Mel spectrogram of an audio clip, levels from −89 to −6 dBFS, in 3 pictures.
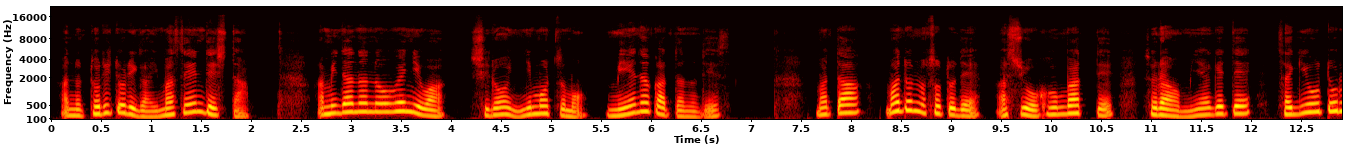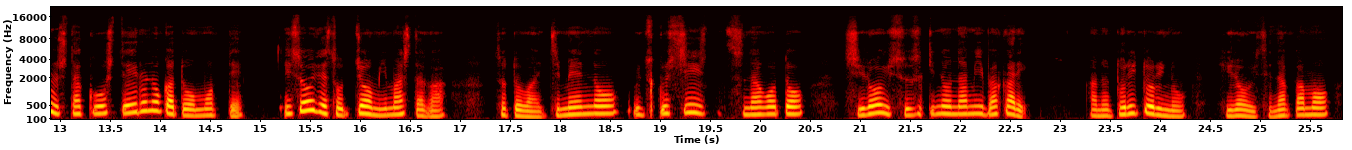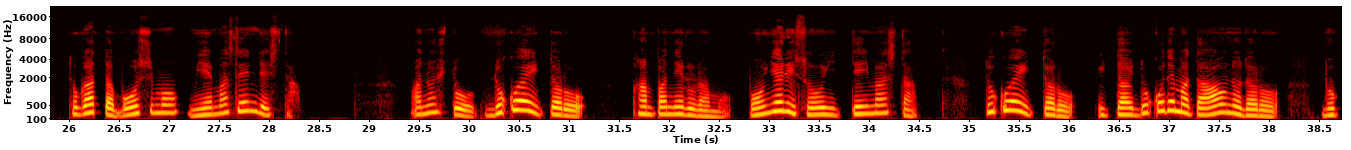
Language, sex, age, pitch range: Japanese, female, 40-59, 185-250 Hz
